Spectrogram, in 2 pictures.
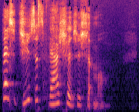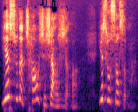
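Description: A woman preacher, giving a lively sermon, teasing her listeners by name and acting out quoted voices. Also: high voice, normal speed. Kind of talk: lively sermon with audience banter.

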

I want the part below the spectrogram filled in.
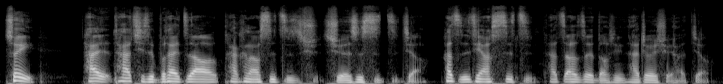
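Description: A man's voice: medium pitch, fast, darkish tone, no echo, clean studio sound. A man co-hosting a casual podcast, a father telling stories about his toddler and acting out the child's replies. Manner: storytelling, acts out toddler's cries. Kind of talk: casual chat.

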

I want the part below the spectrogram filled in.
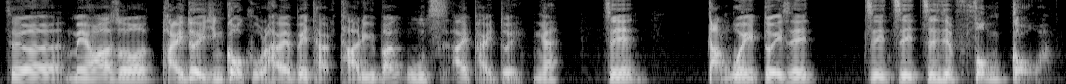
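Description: A man's voice: a little high, a bit bright. A man with a Taiwanese Mandarin accent hosting a political talk show, venting in heated commentary full of rhetorical questions and insults. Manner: indignant, rhetorical, name-calling.

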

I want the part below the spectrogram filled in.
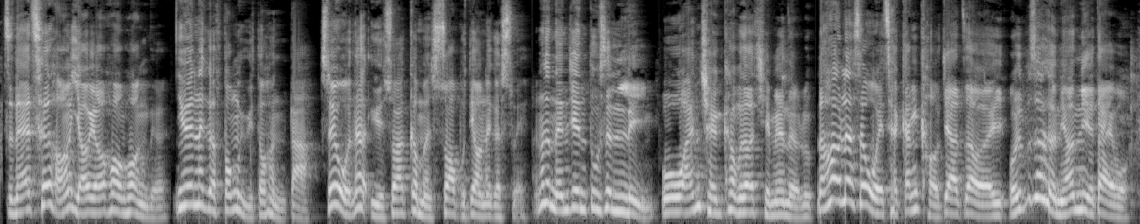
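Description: Fast-talking Taiwanese Mandarin man. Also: on the high side. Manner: animated storytelling, acts out quotes loudly. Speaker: podcast host. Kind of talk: casual chat.

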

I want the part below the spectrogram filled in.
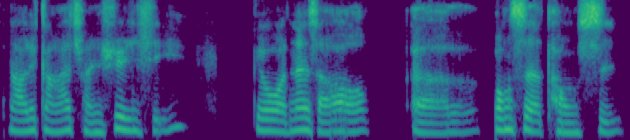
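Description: A woman's voice: on the low side, normal speed, no room sound. Woman telling a story, dry sound. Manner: lively storyteller who acts out the other person's lines. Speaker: podcast co-host. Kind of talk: casual chat, storytelling.

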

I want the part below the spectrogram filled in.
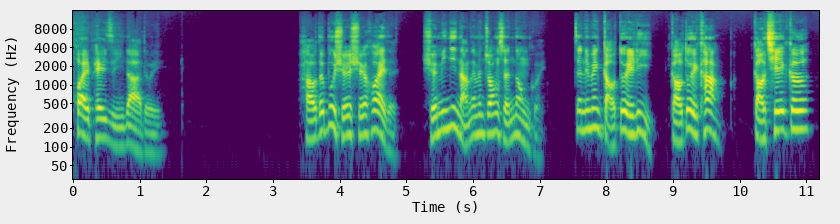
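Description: A man's voice: on the high side, big pitch swings, a little slow, long pauses, fairly bright tone. A man hosting a podcast, delivering a combative, sarcastic political commentary monologue. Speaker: podcast host and council candidate.

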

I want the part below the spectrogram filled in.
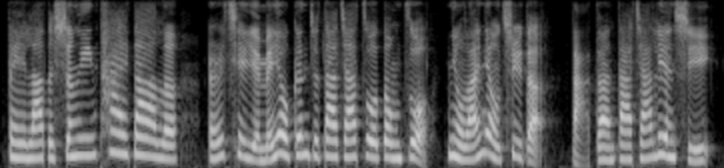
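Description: A woman narrating a children's storybook in a lively, expressive way. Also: high-pitched, normal speed, no echo, clean studio sound.

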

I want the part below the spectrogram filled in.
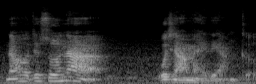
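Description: Very animated and brisk, his mid-range voice comes across bright and forceful as he co-hosts a casual podcast and tells a story, voicing the quoted parts himself. Echo from the room and a faint hiss are audible.

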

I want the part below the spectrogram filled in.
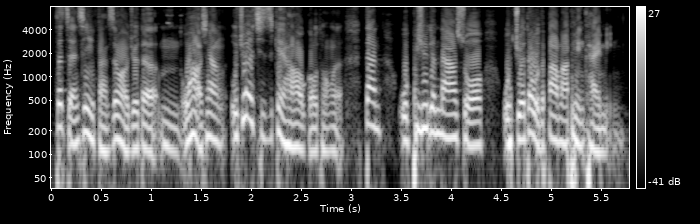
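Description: A man with a Taiwanese Mandarin accent talks at a rapid clip in a casual podcast chat. His pitch leaps up and down lively as he acts out the people in his stories. The recording is close and dry. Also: dry recording. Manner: rapid, animated storytelling with playful quoted voices. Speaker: podcast guest.

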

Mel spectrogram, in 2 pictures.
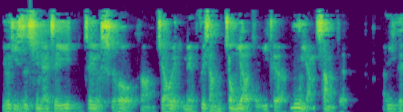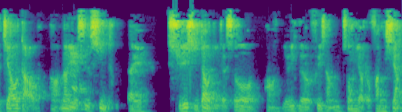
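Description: A man, a church deacon and author, explains scripture in an interview, talking earnestly and slowly finding his words with many drawn-out fillers. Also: low-pitched, steady tone, mellow, roomy sound, poor audio. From Chinese-speaking, living in Canada.

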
